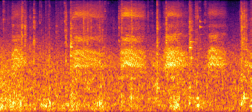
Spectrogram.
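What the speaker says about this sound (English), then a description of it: "are these crows going on about" Crows caw repeatedly in the snowy wilderness of The Long Dark, harsh overlapping calls in irregular bursts over steady wind-like ambience, moderately close and fairly loud.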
